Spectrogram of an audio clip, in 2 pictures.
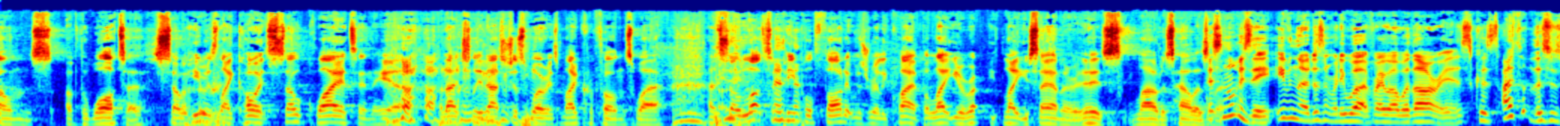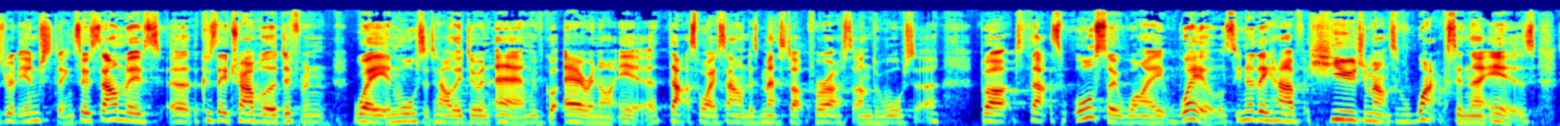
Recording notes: Live from Melbourne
